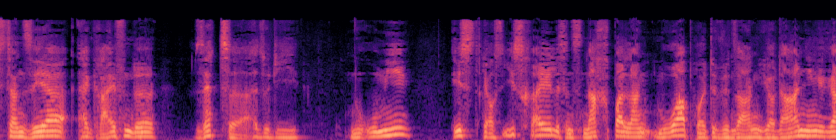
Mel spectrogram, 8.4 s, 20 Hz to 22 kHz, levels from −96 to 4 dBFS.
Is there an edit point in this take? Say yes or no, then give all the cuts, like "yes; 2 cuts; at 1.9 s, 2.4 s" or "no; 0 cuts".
yes; 2 cuts; at 4.8 s, 7.3 s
